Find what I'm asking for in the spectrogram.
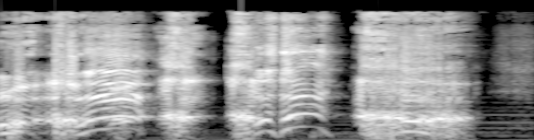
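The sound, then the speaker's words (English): A person clears their throat loudly and forcefully in four harsh, voiced bursts, ending with a short quiet tail. “She needed the contact, so I took up the task and cleared my throat.”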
